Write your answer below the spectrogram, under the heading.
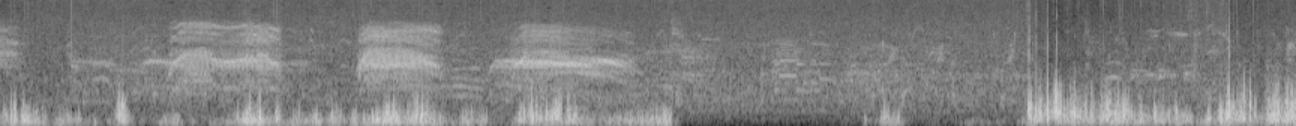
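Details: Pink-footed geese among other geese at RSPB Snettisham, Norfolk, England, in March: three bursts of nasal honking in the first half, a quiet lull, then more honking, over heavy low wind rumble.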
